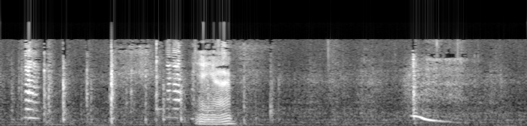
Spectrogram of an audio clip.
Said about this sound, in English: Let's go sit down. I'll set up these deck chairs.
